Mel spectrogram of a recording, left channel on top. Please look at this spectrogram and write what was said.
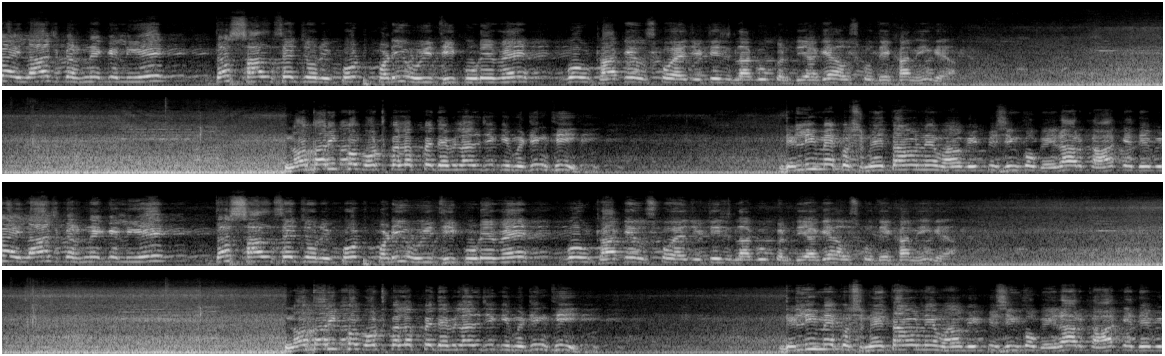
इलाज करने के लिए 10 साल से जो रिपोर्ट पड़ी हुई थी कूड़े में, वो उठा के उसको एज इट इज लागू कर दिया गया, उसको देखा नहीं गया। 9 तारीख को वोट क्लब पे देवीलाल जी की मीटिंग थी। दिल्ली में कुछ नेताओं ने वहां वीपी सिंह को घेरा और कहा कि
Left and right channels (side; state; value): both; normal; correlation 0.54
